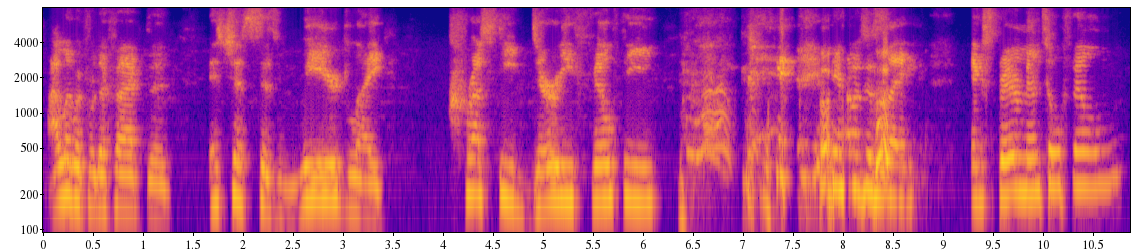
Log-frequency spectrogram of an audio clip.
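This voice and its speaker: A man chatting casually as a podcast host, riffing in an animated, profane way and often chuckling. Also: high voice, takes it slowly, low-quality recording. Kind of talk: casual film banter.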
